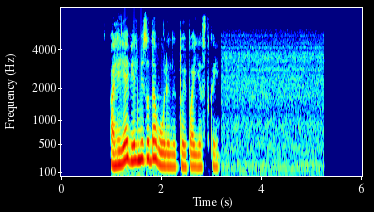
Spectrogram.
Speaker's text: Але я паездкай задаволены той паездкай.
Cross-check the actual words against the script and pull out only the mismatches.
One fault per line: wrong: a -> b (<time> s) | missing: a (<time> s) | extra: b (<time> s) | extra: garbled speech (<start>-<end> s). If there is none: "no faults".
wrong: паездкай -> вельмі (1.4 s)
